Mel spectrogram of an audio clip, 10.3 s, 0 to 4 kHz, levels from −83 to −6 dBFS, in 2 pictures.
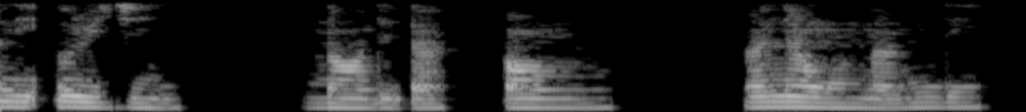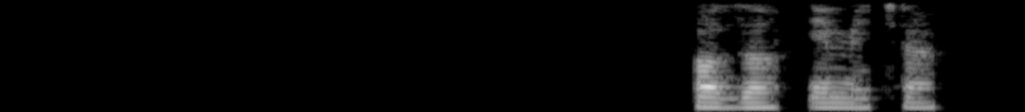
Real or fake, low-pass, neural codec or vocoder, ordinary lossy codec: real; 3.6 kHz; none; none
